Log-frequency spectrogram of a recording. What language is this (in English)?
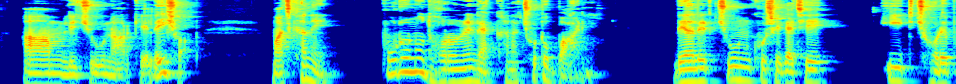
Bangla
